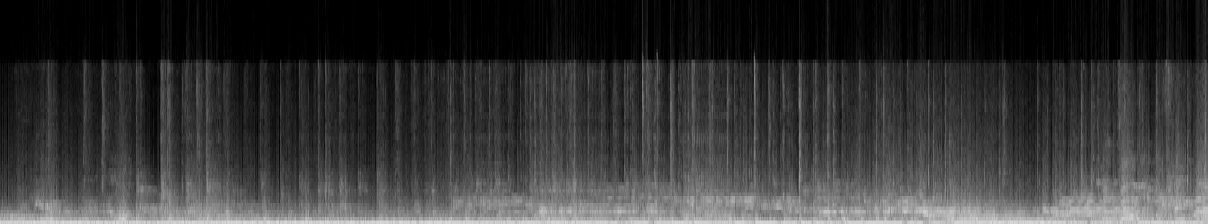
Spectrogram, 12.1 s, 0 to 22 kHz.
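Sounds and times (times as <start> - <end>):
bass guitar: 0.0 - 12.0
drum kit playing: 0.0 - 12.0
electric guitar: 0.0 - 12.0.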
